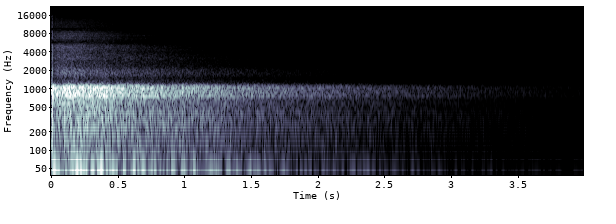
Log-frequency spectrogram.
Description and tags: backhand far
Synthetic tennis ball hit, backhand, coming from the opponent.
far, ball, backhand, racket, tennis, hit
